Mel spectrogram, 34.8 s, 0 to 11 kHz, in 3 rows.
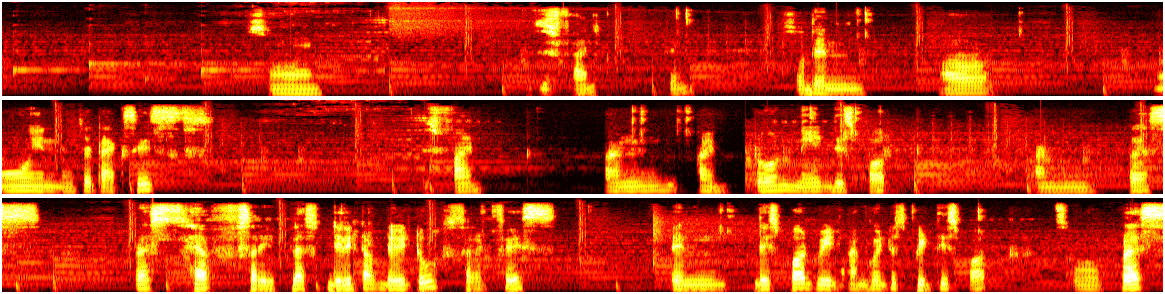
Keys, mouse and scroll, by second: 5.8 KP_1, 7.4 KP_1, 10.1-10.5 shift+middle drag, 11.0-15.3 middle drag, 16.0 shift+middle click, 17.2-17.9 scroll down 1, 18.0 double click, 19.6 click, 21.2-21.7 scroll up 1, 21.7 Delete, 26.7 Delete, 29.0 click, 30.3 click, 32.3 click, 33.5-34.1 scroll up 1, 34.1-34.8 scroll down 1.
